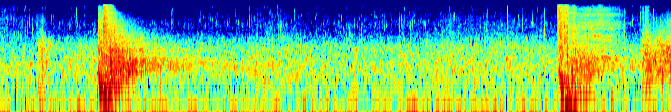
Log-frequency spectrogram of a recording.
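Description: A shotgun fires loud blasts that echo through the forest.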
